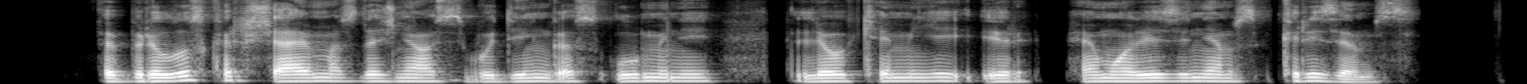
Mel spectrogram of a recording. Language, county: Lithuanian, Vilnius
